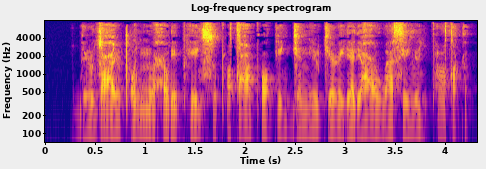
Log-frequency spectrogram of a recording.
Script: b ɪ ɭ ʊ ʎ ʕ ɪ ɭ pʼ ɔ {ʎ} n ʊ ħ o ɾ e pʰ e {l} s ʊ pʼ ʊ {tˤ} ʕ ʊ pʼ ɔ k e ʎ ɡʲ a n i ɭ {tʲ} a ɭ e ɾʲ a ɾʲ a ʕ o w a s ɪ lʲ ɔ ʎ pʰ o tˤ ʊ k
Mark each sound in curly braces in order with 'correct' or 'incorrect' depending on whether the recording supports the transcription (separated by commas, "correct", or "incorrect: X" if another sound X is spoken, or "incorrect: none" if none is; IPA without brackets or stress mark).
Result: correct, incorrect: ʎ, correct, incorrect: kʲ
